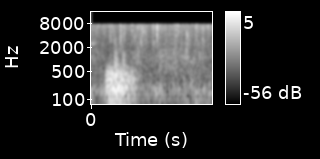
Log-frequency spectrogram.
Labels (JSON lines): {"label": "biophony, growl", "recorder": "SoundTrap 500"}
